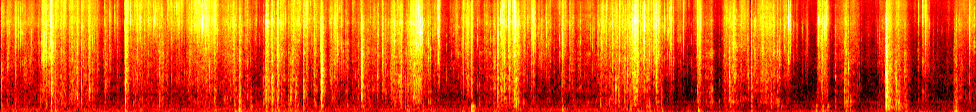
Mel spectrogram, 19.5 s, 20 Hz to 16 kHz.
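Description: Foil wrappers of 2018 Donruss Football trading-card packs crinkling and tearing as the packs are opened by hand, in an irregular run of crackles.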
